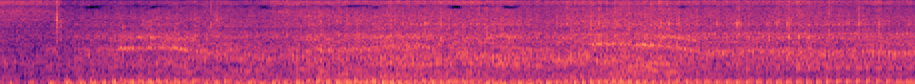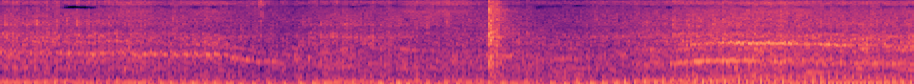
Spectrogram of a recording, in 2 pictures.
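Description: Small motorcycle engine running steadily with a low, even throb, with faint voices over it and a single click about seven seconds in.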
